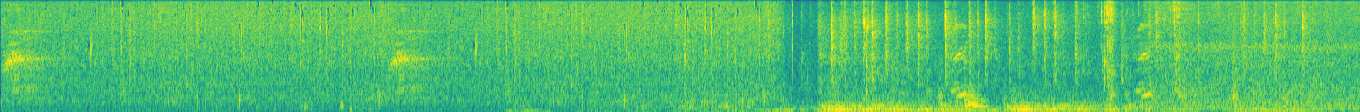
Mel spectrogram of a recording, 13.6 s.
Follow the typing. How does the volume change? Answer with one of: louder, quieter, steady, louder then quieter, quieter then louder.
quieter then louder.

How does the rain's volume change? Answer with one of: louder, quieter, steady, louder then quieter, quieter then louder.
steady.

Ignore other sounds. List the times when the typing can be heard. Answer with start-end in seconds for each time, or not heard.
7.5-13.2.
